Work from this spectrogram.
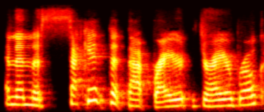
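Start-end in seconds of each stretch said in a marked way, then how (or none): none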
